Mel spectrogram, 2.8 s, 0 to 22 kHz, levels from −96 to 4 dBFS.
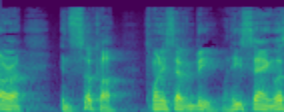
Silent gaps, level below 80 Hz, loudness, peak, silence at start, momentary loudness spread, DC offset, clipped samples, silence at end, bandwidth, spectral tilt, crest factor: none; -56 dBFS; -19 LUFS; -2 dBFS; 0 s; 7 LU; under 0.1%; under 0.1%; 0 s; 16.5 kHz; -5 dB/octave; 16 dB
